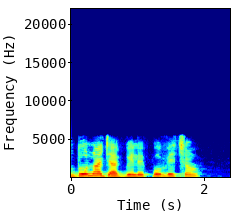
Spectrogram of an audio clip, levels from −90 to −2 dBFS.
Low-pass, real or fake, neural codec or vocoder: 5.4 kHz; fake; codec, 16 kHz in and 24 kHz out, 1.1 kbps, FireRedTTS-2 codec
